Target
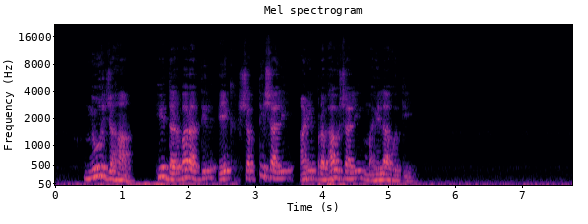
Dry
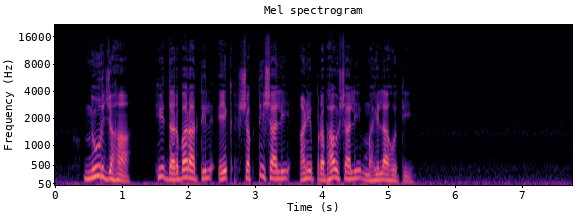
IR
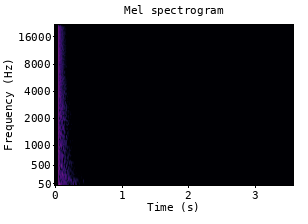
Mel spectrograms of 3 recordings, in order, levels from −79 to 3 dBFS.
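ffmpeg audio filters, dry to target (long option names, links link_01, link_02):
-filter_complex "[0:a]asettb=1/sr,asplit=3[link_01][link_02][link_03];[link_01]atrim=end=1.054[link_04];[link_02]atrim=start=1.05:end=1.72,asetpts=PTS-STARTPTS,afade=type=in:duration=0.004:curve=qsin,afade=type=out:start_time=0.666:duration=0.004:curve=qsin,lowshelf=frequency=200:gain=9[link_05];[link_03]atrim=start=1.716[link_06];[link_04][link_05]acrossfade=duration=0.004:curve1=hsin:curve2=qsin[link_07];[link_07][link_06]acrossfade=duration=0.004:curve1=qsin:curve2=hsin,asettb=1/sr,asplit=3[link_08][link_09][link_10];[link_08]atrim=end=2.724[link_11];[link_09]atrim=start=2.72:end=3.7,asetpts=PTS-STARTPTS,afade=type=in:duration=0.004:curve=qsin,afade=type=out:start_time=0.976:duration=0.004:curve=qsin,highpass=140[link_12];[link_10]atrim=start=3.696[link_13];[link_11][link_12]acrossfade=duration=0.004:curve1=hsin:curve2=qsin[link_14];[link_14][link_13]acrossfade=duration=0.004:curve1=qsin:curve2=hsin[link_15];[1:a]atrim=start_sample=2205,afade=type=out:start_time=0.17:duration=0.01,atrim=end_sample=7938,asetrate=70560,aresample=44100[link_16];[link_15][link_16]afir=irnorm=-1:irlink=0,volume=-2dB"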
